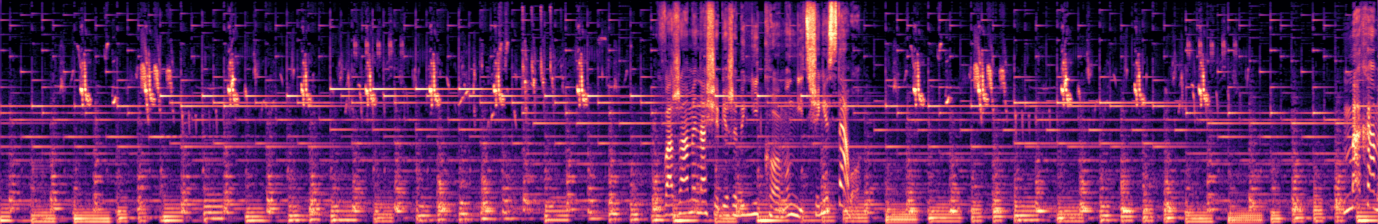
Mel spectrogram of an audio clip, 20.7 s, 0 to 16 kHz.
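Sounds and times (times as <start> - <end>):
bright tinkling bell-like notes: 0.0 - 20.6
lively instrumental music: 0.0 - 20.6
speech: 10.0 - 13.1.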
